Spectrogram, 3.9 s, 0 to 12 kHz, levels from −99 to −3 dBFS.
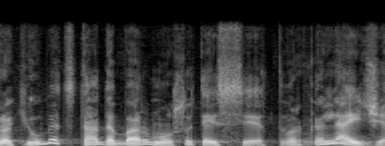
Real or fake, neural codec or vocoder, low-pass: fake; vocoder, 22.05 kHz, 80 mel bands, WaveNeXt; 9.9 kHz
